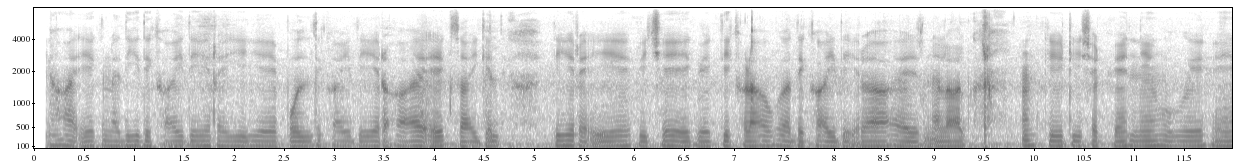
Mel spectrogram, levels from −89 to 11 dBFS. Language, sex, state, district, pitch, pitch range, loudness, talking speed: Hindi, male, Maharashtra, Chandrapur, 100 Hz, 100-105 Hz, -39 LUFS, 170 wpm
